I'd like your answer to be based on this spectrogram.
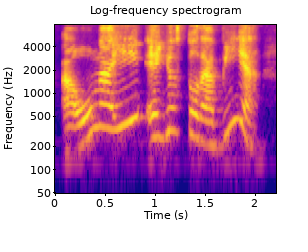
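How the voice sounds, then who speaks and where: Woman teaching a Bible class, lively. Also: high-pitched, a little slow. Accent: Panamanian Spanish. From Panama. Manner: retells scripture with lively emphasis, occasional hesitations.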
